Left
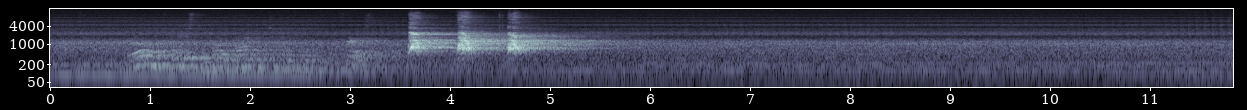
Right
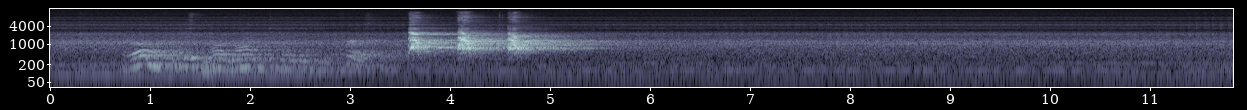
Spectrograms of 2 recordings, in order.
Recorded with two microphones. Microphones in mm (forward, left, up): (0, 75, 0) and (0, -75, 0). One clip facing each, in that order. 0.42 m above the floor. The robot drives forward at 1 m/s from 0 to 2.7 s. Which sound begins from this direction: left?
A dog barking, at 3.6 s.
